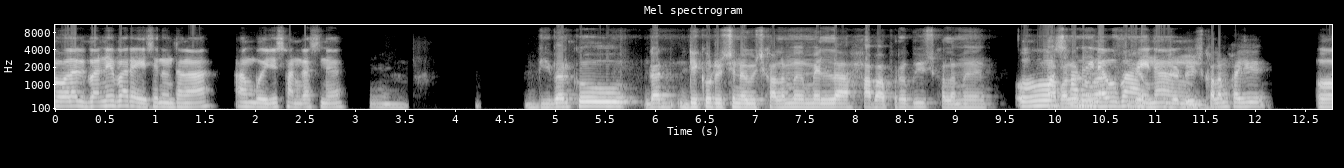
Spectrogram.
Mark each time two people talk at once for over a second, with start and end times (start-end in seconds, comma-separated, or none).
10.1-11.8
